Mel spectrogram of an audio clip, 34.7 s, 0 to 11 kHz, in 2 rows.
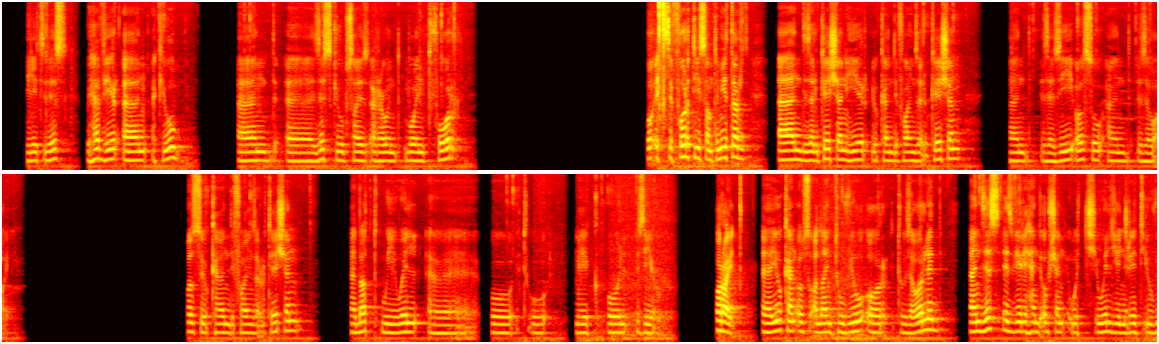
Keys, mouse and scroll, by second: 0.8 click, 0.8 shift+a, 3.7 click, 3.7 shift+a, 12.4 click.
